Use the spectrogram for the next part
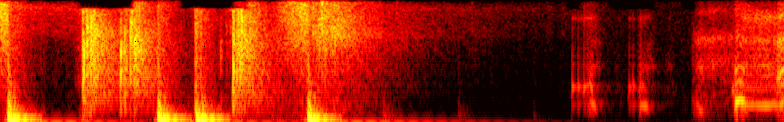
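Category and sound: human body sound, hand clap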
